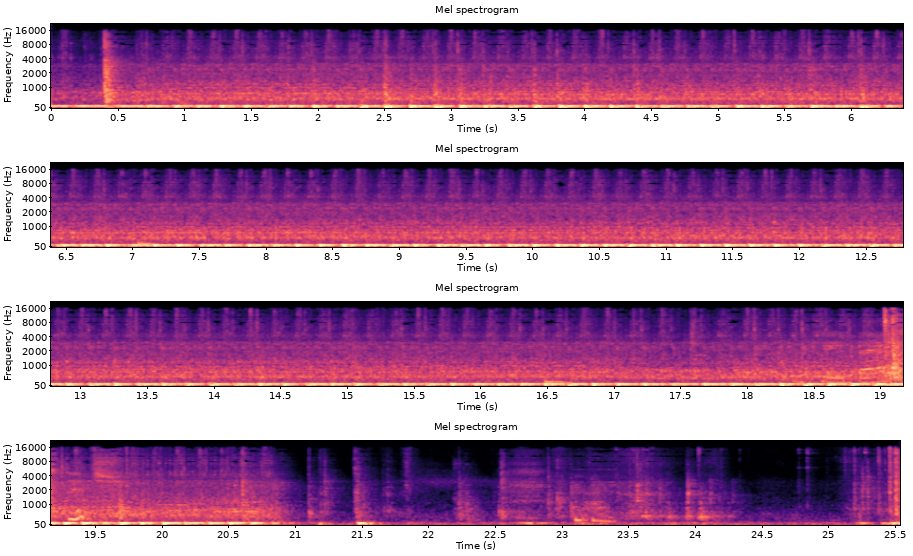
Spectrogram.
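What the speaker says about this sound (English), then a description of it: "And I'm gonna start to sew." Sewing machine stitching fabric for a beginner's bag, a steady continuous motor hum with rapid needle rhythm running for about twenty seconds before stopping, followed by quiet handling noises.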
